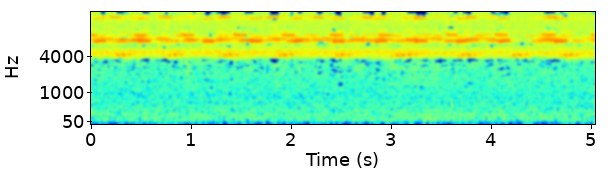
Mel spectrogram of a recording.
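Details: Crickets on a warm Midwestern summer night, several callers trilling at once in bright, high chirps, fast regular pulses blending into a steady chorus.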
